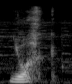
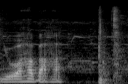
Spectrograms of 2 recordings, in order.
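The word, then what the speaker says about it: Yhwach: So you would think it would be something like yeah, Yuak, or if you go extremely German, Yuach, or the way the Japanese would pronounce that word. But when Kubo penned in the one or two places where the pronunciation is, it's Yuahabaha.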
